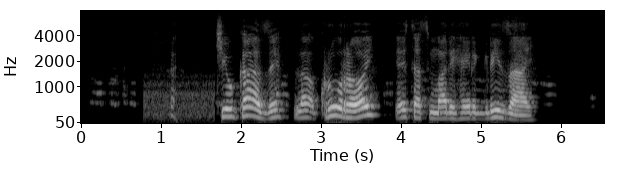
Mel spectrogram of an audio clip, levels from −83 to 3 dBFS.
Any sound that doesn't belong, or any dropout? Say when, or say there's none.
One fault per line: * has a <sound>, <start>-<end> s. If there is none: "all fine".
* has a laugh, 0.9-1.3 s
